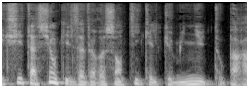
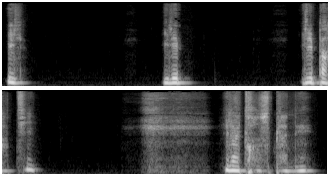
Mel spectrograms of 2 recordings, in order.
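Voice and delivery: high, halting, tearful voice; on the verge of tears; 6 semitones higher, 4 dB quieter than usual. A narrator's reading. Hermione tells Harry that Ron left, tearful. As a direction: break it up with long pauses, close to crying.

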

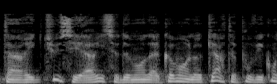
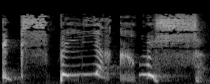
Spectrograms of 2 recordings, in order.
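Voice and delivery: very high, very slow ringing incantation; cried out spell; 5 dB louder, much slower than usual. A narrator's reading. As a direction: fling the spell across the hall. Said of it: "s'écria Rogue".

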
